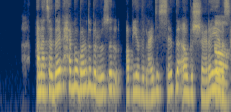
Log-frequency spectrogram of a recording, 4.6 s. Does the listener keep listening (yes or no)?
yes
